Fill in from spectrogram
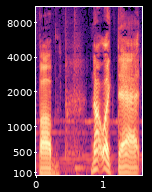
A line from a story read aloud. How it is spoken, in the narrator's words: he laughed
